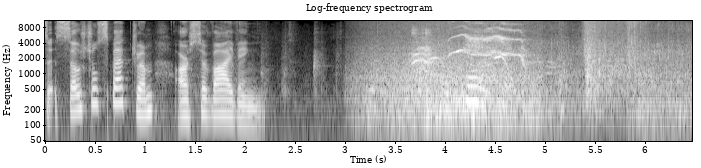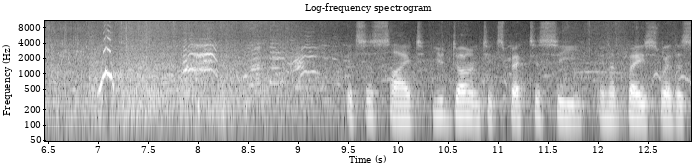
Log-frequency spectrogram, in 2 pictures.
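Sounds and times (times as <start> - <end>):
speech: 0.0 - 2.3, 4.0 - 4.9, 9.5 - 12.9
splashing and rushing water from water slides at a water fun park in Cape Town: 3.0 - 12.9
children's excited shrieks and calls: 3.5 - 5.1, 7.0 - 9.4.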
